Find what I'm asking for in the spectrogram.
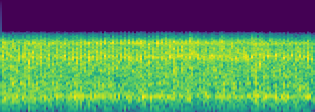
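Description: Sewing machine running steadily while quilting a T-shirt quilt with a regular stitch along chalk-marked lines; a continuous, even motor whir with a fine rapid rattle, close and unbroken throughout.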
